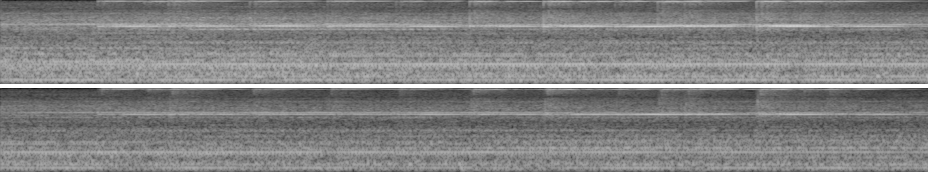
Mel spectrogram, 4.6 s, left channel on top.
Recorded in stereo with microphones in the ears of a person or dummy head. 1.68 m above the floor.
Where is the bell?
25° left (ahead or behind), 0.7 m.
